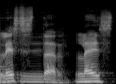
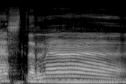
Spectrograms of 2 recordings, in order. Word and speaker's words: Leicester: Leicester. Nah itu nyebutnya Leicester, meskipun bukan tulisannya Leicester.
